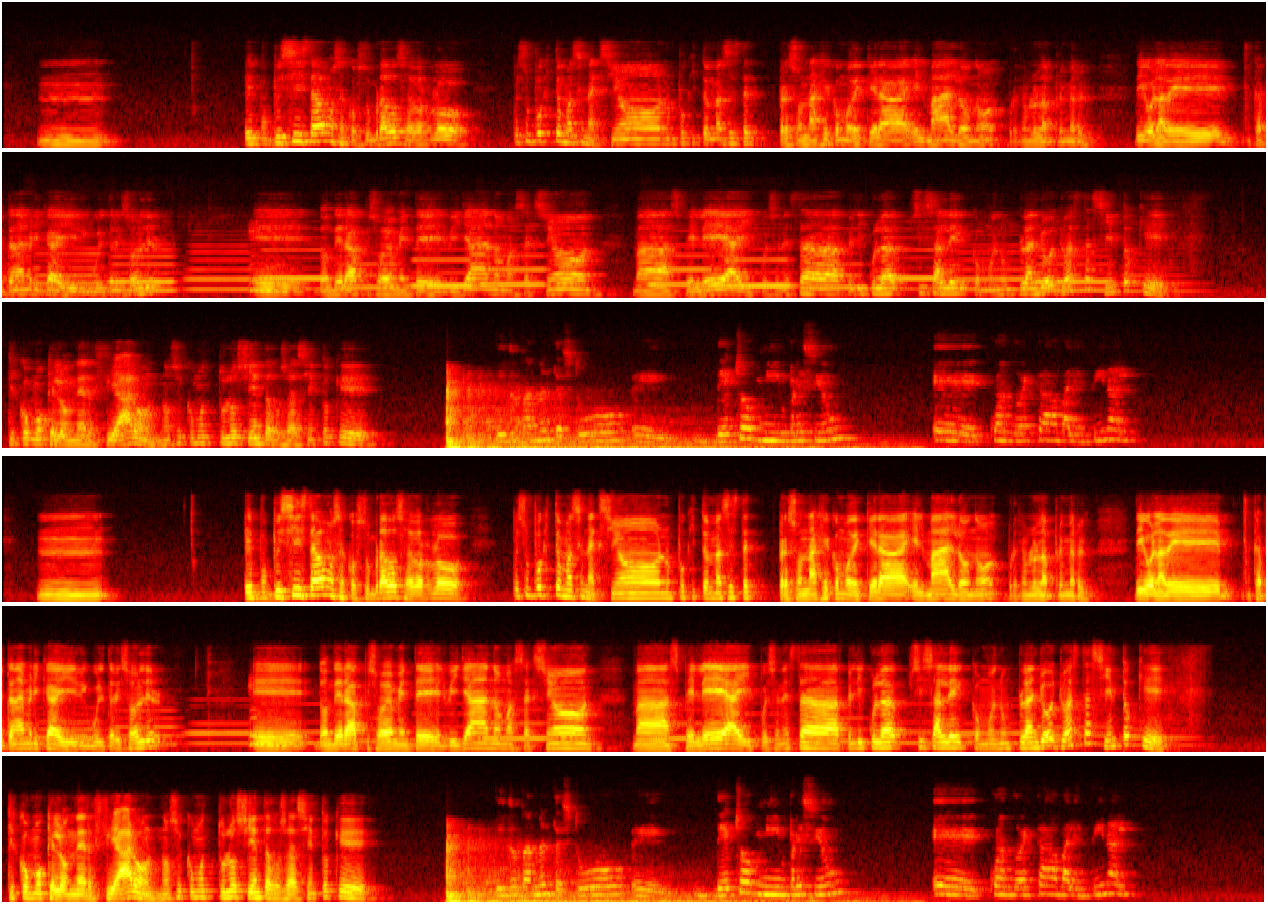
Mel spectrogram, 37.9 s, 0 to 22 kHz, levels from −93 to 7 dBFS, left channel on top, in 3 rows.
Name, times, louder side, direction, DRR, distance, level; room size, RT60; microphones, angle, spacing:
voice 1, 0.3-1.1 2.4-4.6 5.1-10.9 11.3-14.3 15.1-18.6 18.9-24.3 25.3-29.0, right 9 dB, 80° right, 0.3 m, -22 dB
sound 1, 12.9-18.4 19.1-24.6, left 5 dB, 85° left, 0.5 m, -36 dB
voice 2, 15.1-15.5 30.2-33.7 34.6-36.5, right 3 dB, 35° right, 0.6 m, -31 dB
Explosion, 29.7-34.5, equal, 5° left, 0.7 m, -29 dB
4.6 x 3.0 x 3.3 m
head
